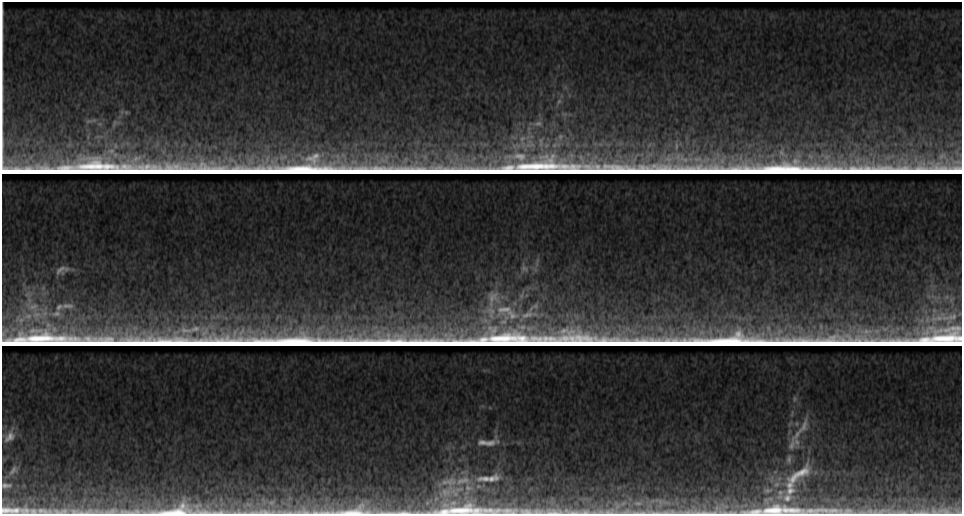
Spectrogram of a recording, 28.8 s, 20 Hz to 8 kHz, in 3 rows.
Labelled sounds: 14.3	14.5	humpback whale, 1.5 to 1.6 kHz
18.8	19.3	humpback whale, 0.99 to 1.4 kHz
23.5	24.2	humpback whale, 1.3 to 3.6 kHz
26.9	27.3	humpback whale, 1.3 to 2.4 kHz

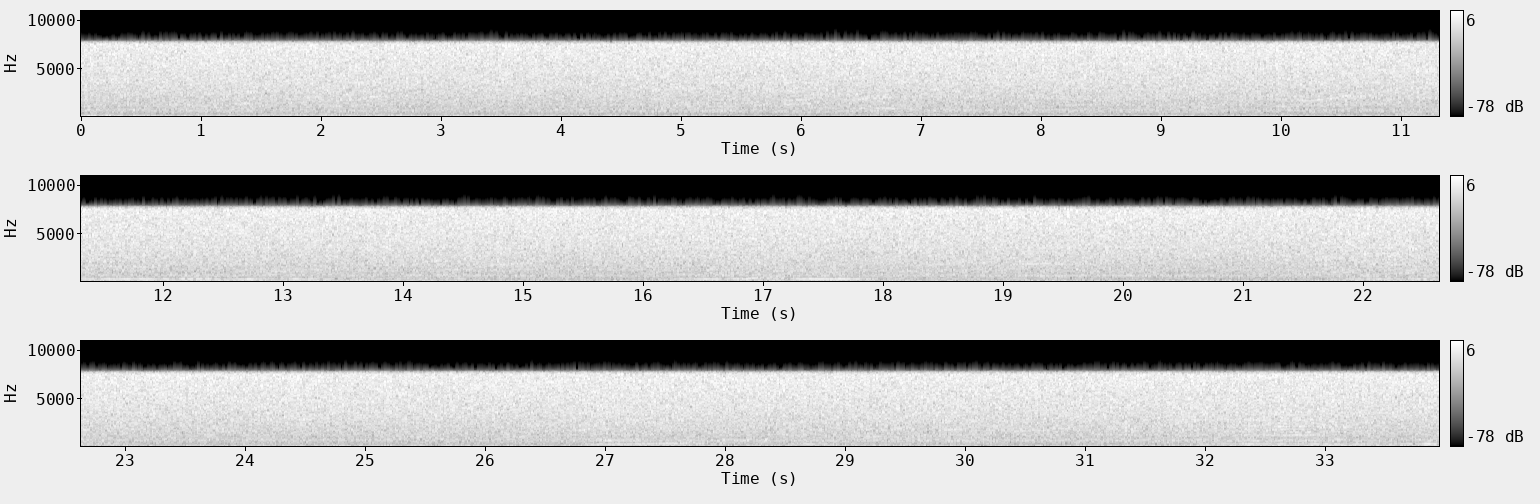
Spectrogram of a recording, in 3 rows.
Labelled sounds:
6.4	6.7	humpback whale, 1.8 to 2.0 kHz
10.1	10.5	humpback whale, 1.6 to 2.0 kHz
19.2	19.4	humpback whale, 1.8 to 2.0 kHz

